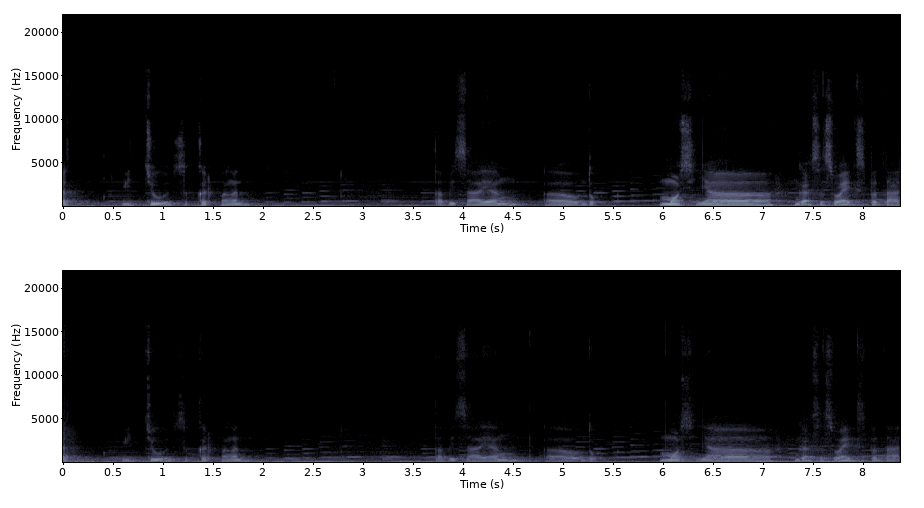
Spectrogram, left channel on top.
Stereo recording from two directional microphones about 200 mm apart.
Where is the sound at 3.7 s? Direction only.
20° left (ahead or behind).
